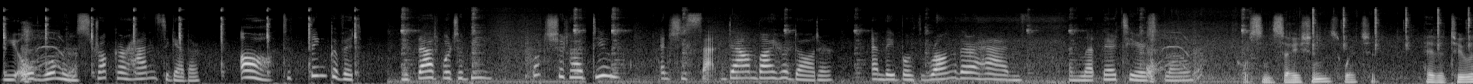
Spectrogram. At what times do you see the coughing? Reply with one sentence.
You can hear the coughing from 0.2 to 0.8 s and from 11.4 to 12.1 s.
